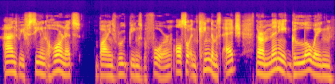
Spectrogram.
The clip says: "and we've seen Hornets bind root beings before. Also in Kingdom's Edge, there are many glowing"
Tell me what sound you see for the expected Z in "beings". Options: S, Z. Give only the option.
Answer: Z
